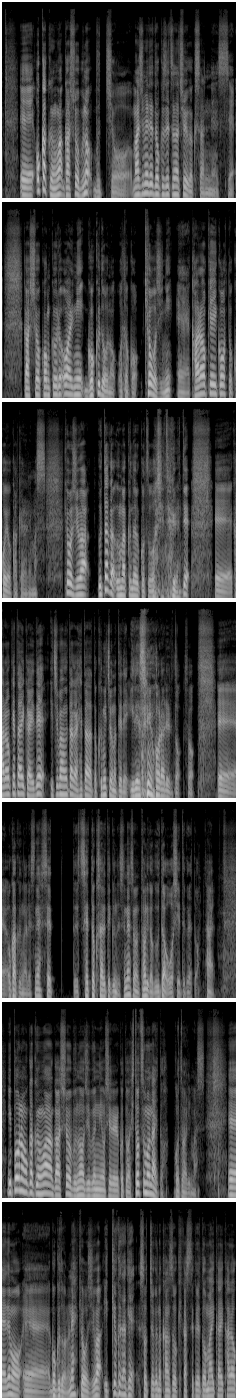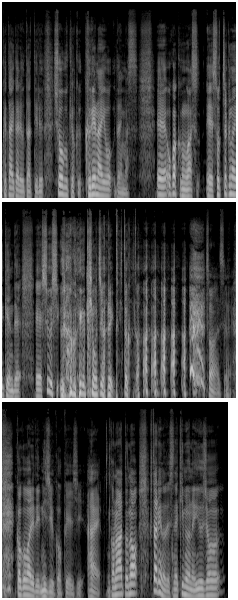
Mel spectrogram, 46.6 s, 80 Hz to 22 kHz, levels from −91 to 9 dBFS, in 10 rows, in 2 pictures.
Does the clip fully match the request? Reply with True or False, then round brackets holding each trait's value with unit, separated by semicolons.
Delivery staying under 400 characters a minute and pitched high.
False (375 characters per minute; 140 Hz)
